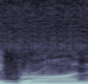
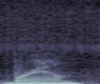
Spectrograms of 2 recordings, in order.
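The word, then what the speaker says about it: Braun: his wife eva brown we say brawn in this country but in germany they pronounce it brown and uh did he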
